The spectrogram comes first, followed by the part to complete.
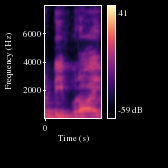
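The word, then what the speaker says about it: de Broglie: इसको डीब्रॉय भी बोलते हैं। डी ब्रोगली ऐसा उसका नाम है। है ना? डीब्रॉय ऐसा नाम बोल देते हैं।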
